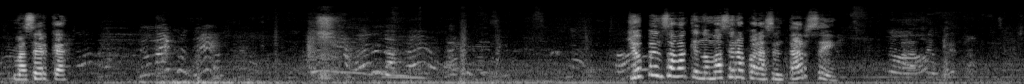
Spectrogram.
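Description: Young girls shout and squeal playfully close by.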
